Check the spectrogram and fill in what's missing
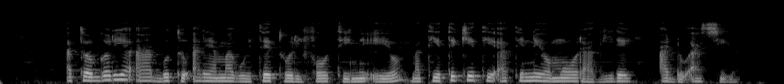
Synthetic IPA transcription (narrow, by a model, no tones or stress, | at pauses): atɔːɡɔɾiaʔabotoʔaɾeamaɣwetɛtwɔɾifɔtʰineʔejɔmatieteketiɛʔateneɔmɔɾaɣiɾɛ | ado̰ʔasiɔ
